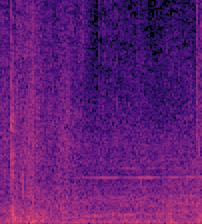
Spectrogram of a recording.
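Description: Cabin noise inside a moving car: a steady rumble of the vehicle underway, with a couple of brief sharp sounds just after the start.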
